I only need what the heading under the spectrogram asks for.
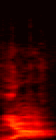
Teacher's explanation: या का उच्चारण स्थान तालु होता है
